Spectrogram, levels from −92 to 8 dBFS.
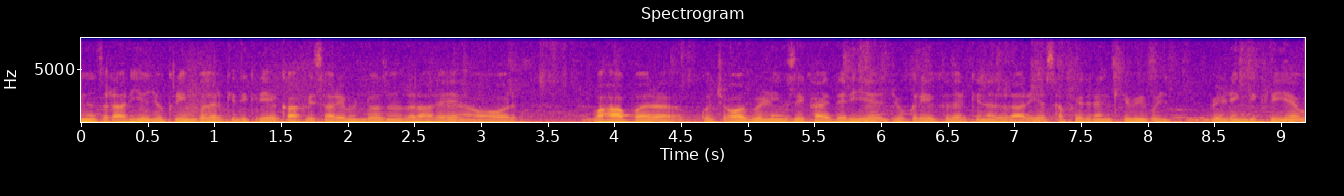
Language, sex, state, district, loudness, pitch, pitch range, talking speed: Hindi, male, Chhattisgarh, Rajnandgaon, -16 LUFS, 100 Hz, 100-105 Hz, 270 wpm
